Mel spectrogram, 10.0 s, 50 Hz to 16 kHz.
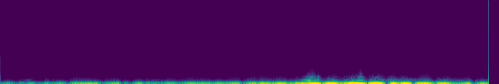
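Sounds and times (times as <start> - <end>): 
calm ambient spa hum: 0.0 - 9.8.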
